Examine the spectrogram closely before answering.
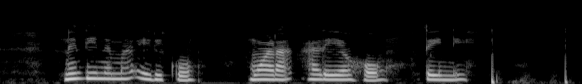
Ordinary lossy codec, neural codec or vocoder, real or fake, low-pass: AAC, 48 kbps; none; real; 7.2 kHz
